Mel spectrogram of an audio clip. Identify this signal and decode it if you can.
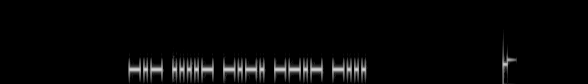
Morse code, heard as a keyed tone, about 33 wpm, 700 Hz. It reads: K4CQB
